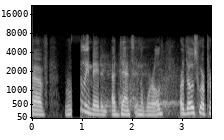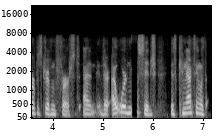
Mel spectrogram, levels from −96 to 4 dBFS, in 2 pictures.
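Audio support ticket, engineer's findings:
Lost AMR speech frames, 0.77–1.12 s and 5.56–5.70 s. Speech smears and drops to silence for roughly 180 ms, then 120 ms, consistent with runs of 20 ms frames failing checksum. The AMR-WB decoder repeats the last pitch and vocal-tract settings at decaying gain. Spectrogram: harmonics stretch flat, fade, gap, then a weak restart. Waveform: envelope collapse.

Feedback echo between two devices, 1.34–3.18 s. Each syllable recurs about every 150 ms, peaking at about −18 dB relative to the direct speech. A second device on the call replays this microphone's signal, which the first microphone picks up again, and neither device's echo canceller removes the other's output. Spectrogram: faint, thinner copies offset at a regular spacing. Waveform: small trailing bursts after each onset.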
